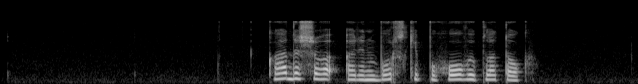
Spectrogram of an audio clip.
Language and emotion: Russian, neutral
